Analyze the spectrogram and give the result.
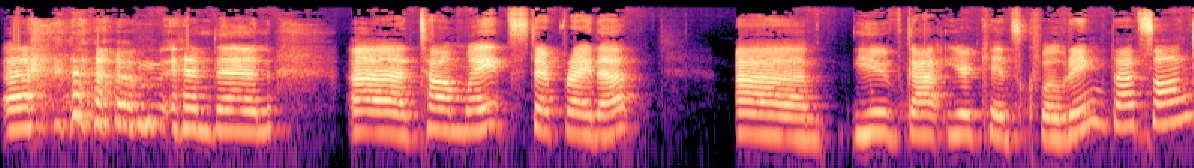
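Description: A woman with a high pitch and a warm tone speaks at a very slow pace, keeping her loudness very even, with ordinary pitch variation. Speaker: radio host. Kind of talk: casual radio hosting. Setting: radio studio. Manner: friendly, warm, giggly.

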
